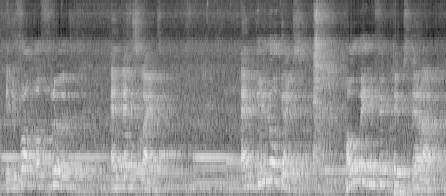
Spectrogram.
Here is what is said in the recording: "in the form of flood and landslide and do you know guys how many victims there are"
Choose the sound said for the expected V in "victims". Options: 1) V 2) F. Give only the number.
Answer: 2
